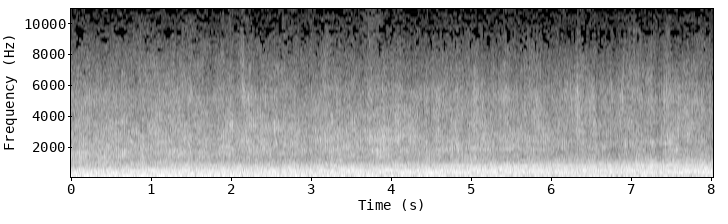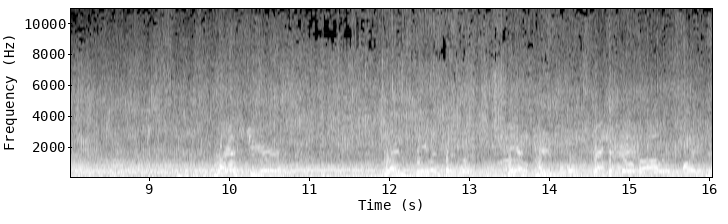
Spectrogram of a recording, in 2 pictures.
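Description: Racing hydroplane engines droning steadily at speed, heard across the water, the pitch holding fairly level.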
